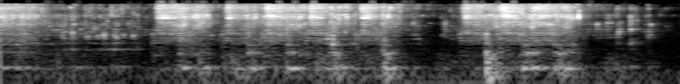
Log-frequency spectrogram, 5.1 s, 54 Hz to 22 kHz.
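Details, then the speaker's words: Apartment sink faucet water hammer after fitting a 3/8-inch water hammer arrestor under the sink: water gushes in short bursts, a single dull thud on opening and closing that stops at once instead of repeated banging. "So there is still a bit of a thud when you open and close the faucet, but it doesn't like go off in a loop anymore. It just stops right away."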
